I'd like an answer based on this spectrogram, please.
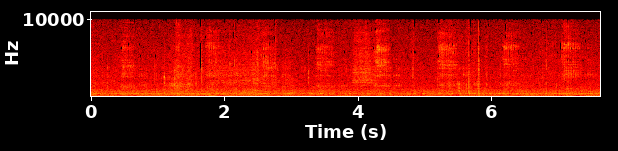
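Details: Mother cat nursing two-day-old kittens as they suckle her milk; steady low purring runs throughout, with soft breathy bursts recurring roughly every half to three-quarters of a second.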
